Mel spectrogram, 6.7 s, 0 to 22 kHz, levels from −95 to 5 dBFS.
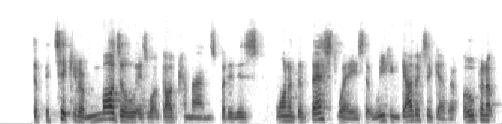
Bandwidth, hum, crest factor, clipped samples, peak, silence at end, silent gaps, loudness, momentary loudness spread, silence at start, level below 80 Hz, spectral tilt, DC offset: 8.6 kHz; none; 24 dB; under 0.1%; -4 dBFS; 0.1 s; none; -27 LUFS; 12 LU; 0.45 s; -78 dBFS; -4 dB/octave; under 0.1%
